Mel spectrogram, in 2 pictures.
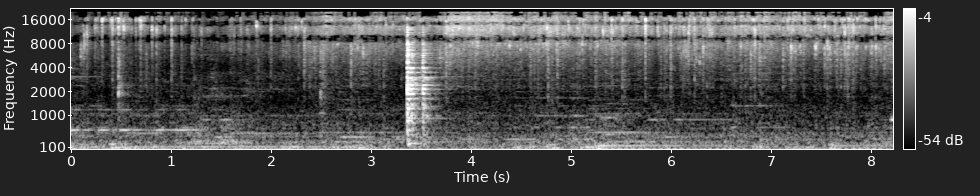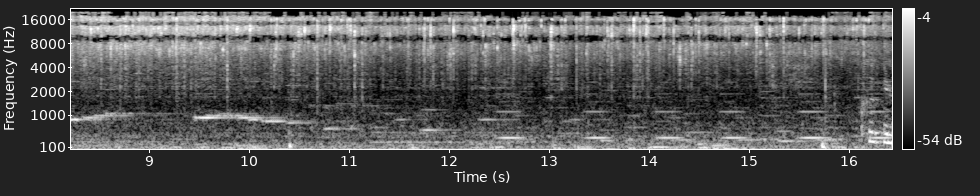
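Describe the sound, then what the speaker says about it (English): Butter sizzles in a hot pan, a faint, steady hiss and crackle beneath other kitchen noise, with one sharp clatter early on. "so now we're gonna add our butter. Is it hot enough?"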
